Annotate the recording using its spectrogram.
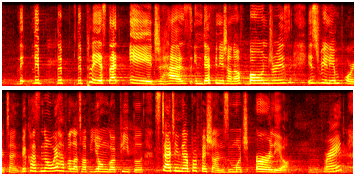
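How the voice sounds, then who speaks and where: Over noticeable background noise, a woman talks at a high pitch and a moderate pace, with ordinary pitch variation and big swings in loudness. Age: young. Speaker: teacher. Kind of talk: panel discussion. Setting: at a microphone before an audience. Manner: halting.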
